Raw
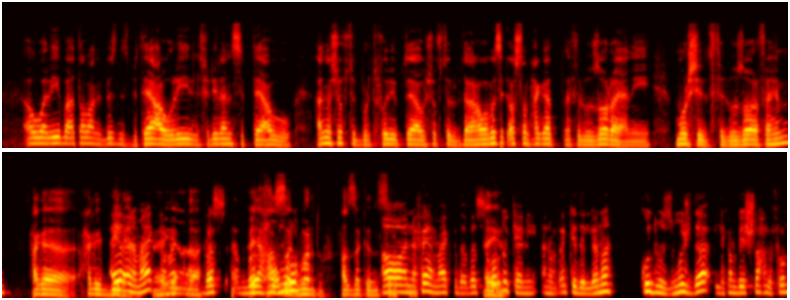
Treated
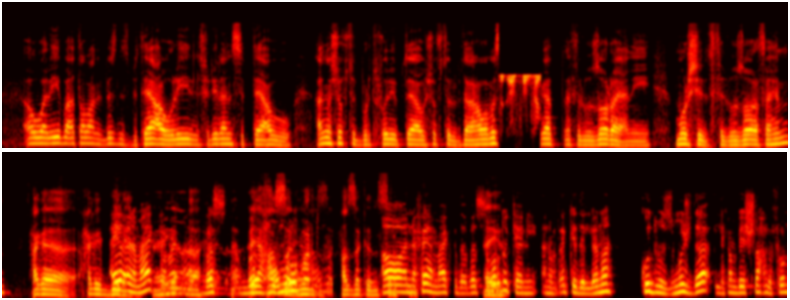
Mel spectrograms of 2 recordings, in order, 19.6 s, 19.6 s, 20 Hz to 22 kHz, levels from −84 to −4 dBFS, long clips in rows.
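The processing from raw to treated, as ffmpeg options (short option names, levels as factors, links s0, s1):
-filter_complex "[0:a]asettb=1/sr,asplit=3[s0][s1][s2];[s0]atrim=end=6.204[s3];[s1]atrim=start=6.2:end=6.73,asetpts=PTS-STARTPTS,afade=t=in:d=0.004:c=qsin,afade=t=out:st=0.526:d=0.004:c=qsin,lowpass=f=2500:t=q:w=0.5098,lowpass=f=2500:t=q:w=0.6013,lowpass=f=2500:t=q:w=0.9,lowpass=f=2500:t=q:w=2.563,afreqshift=-2900[s4];[s2]atrim=start=6.726[s5];[s3][s4]acrossfade=d=0.004:c1=hsin:c2=qsin[s6];[s6][s5]acrossfade=d=0.004:c1=qsin:c2=hsin,asettb=1/sr,asplit=3[s7][s8][s9];[s7]atrim=end=9.394[s10];[s8]atrim=start=9.39:end=9.81,asetpts=PTS-STARTPTS,afade=t=in:d=0.004:c=qsin,afade=t=out:st=0.416:d=0.004:c=qsin,equalizer=f=6200:t=o:w=0.37:g=10.5[s11];[s9]atrim=start=9.806[s12];[s10][s11]acrossfade=d=0.004:c1=hsin:c2=qsin[s13];[s13][s12]acrossfade=d=0.004:c1=qsin:c2=hsin,asettb=1/sr,asplit=3[s14][s15][s16];[s14]atrim=end=11.454[s17];[s15]atrim=start=11.45:end=13.95,asetpts=PTS-STARTPTS,afade=t=in:d=0.004:c=qsin,afade=t=out:st=2.496:d=0.004:c=qsin,aecho=1:1:527:0.141,atrim=end_sample=110250[s18];[s16]atrim=start=13.946[s19];[s17][s18]acrossfade=d=0.004:c1=hsin:c2=qsin[s20];[s20][s19]acrossfade=d=0.004:c1=qsin:c2=hsin"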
